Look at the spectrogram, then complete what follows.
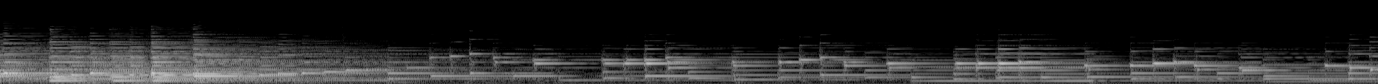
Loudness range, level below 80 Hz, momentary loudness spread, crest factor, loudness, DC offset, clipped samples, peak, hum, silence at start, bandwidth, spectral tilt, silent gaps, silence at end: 9 LU; -54 dBFS; 14 LU; 18 dB; -26 LUFS; under 0.1%; under 0.1%; -6 dBFS; none; 0 s; 6.4 kHz; -9 dB/octave; none; 0 s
